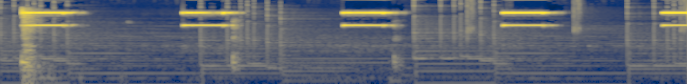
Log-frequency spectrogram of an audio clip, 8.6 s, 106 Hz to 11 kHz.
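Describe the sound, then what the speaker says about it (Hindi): A Luminous Eco Volt 1550 inverter sounds five evenly spaced, loud electronic beeps about two seconds apart, each a sharp high tone over a low steady hum, with a click at the start. "ये बीप करता है 5 बार।"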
